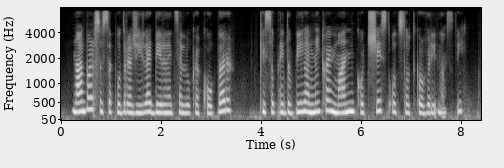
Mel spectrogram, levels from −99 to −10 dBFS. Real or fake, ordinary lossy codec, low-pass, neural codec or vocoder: fake; none; 7.2 kHz; codec, 16 kHz, 1 kbps, FreqCodec, larger model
